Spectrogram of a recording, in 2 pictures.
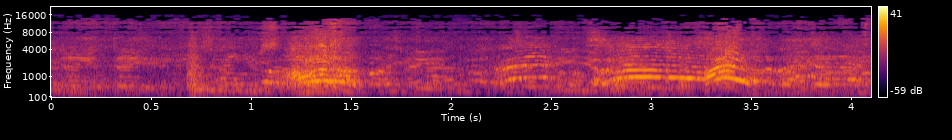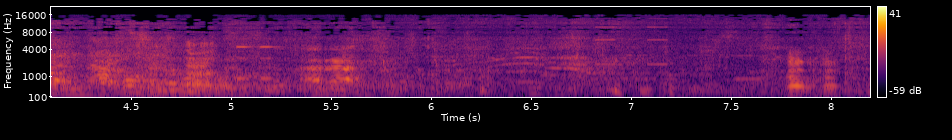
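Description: A crowd of voices chattering, with loud calls that rise and fall in pitch during the first few seconds, then settling to a quieter murmur.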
